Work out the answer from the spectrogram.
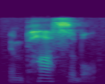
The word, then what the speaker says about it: impossible: happen it's an adjective four syllables stressed in the second syllable impossible expert thought it what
